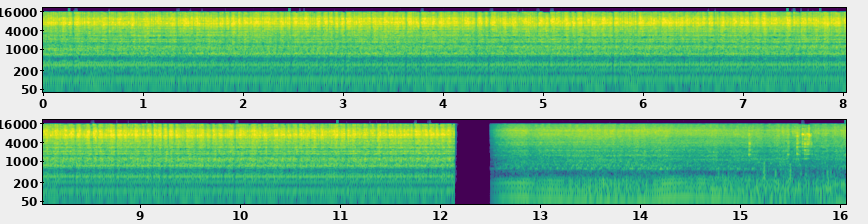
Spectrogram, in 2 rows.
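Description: Race car engine idling steadily, from a small rear-engined Seat 600-style car with its engine lid open. After a brief dropout about 12 s in, a second car's engine idles with a wavering, uneven pitch.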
